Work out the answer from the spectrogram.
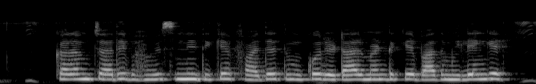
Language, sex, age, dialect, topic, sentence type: Hindi, female, 18-24, Awadhi Bundeli, banking, statement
